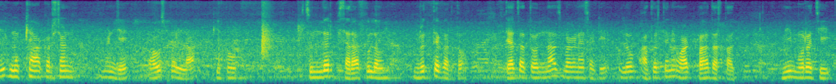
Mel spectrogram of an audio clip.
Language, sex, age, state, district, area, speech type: Marathi, male, 18-30, Maharashtra, Sindhudurg, rural, spontaneous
